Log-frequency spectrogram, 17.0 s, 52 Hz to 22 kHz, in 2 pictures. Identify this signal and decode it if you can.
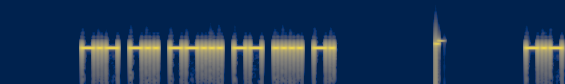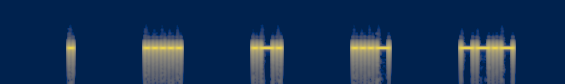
Morse code, heard as a keyed tone, about 20 wpm, spaced as for 10 wpm, 700 Hz. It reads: KD7MHN KE5RVQ
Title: USA Call Signs - 6 Characters - 6x Character Spacing - 20wpm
